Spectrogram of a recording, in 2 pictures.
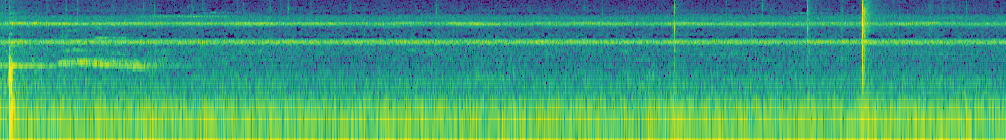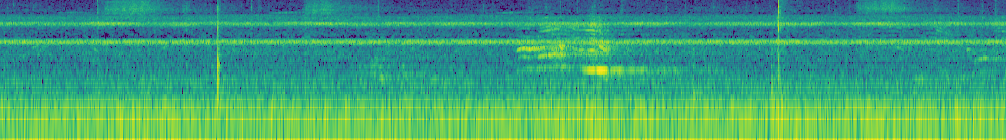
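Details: Cricket chorus around a camping campfire: a continuous shrill, even trill throughout, with scattered sharp crackling clicks and a few brief higher chirps from another animal near the end.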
